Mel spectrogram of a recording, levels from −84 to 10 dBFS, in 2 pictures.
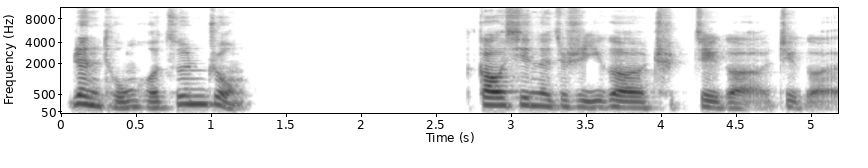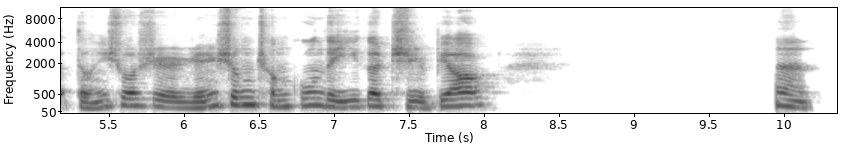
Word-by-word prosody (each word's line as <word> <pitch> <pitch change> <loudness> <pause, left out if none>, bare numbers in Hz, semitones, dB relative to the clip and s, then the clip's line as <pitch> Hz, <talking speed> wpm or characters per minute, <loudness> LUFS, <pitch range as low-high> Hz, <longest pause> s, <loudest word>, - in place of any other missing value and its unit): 认 215 -5 +3
同 150 -3 -5
和 135 -2 -1
尊 220 +10 -2
重。 215 - -2 1.5
高 195 -1 +10
薪 190 0 -2
呢 175 -2 0
就 160 +1 -9
是 155 -1 -5
一 145 +1 -4
个 140 -4 +5
吃 135 - -8
这 155 -4 -2
个 - - -4
这 150 - -8
个 280 - -9
等 130 0 -3
于 150 - -7
说 180 +2 +1
是 155 -6 -3
人 140 +6 -1
生 200 +2 +1
成 175 -4 -4
功 185 +2 -5
的 165 - 0
一 150 +2 -2
个 170 +2 +5
指 155 -4 -1
标。 180 +6 +2 1.9
嗯。 160 -6 -3
170 Hz, 180 characters per minute, -23 LUFS, 145-185 Hz, 1.9 s, 高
